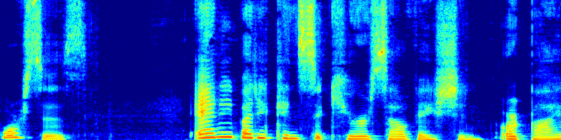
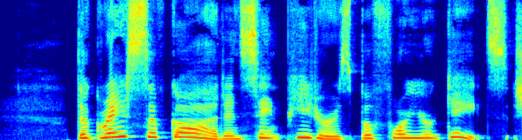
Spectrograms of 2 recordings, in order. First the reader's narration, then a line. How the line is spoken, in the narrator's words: shout the sheriff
